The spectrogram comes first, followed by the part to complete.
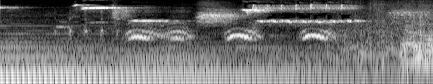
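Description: Bird calls: a few short high chirps and three quick arched calls about a second in, over soft background music with held notes.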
